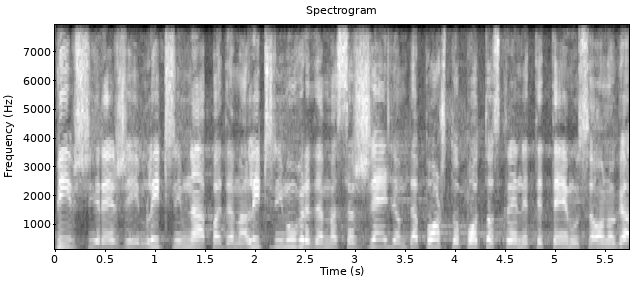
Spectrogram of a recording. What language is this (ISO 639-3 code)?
srp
